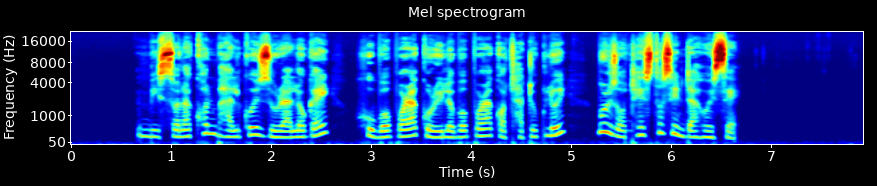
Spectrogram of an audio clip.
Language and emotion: Assamese, fearful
